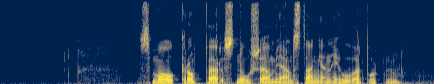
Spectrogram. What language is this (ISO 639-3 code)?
nor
